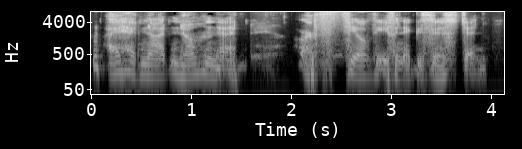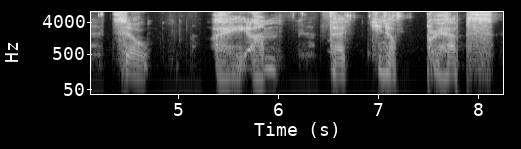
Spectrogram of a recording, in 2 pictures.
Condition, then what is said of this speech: Spasmodic dysphonia. And what happened was after the surgery, I had this really significant vocal tremor, which wasn't there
